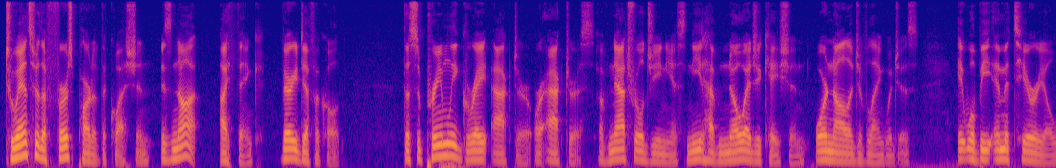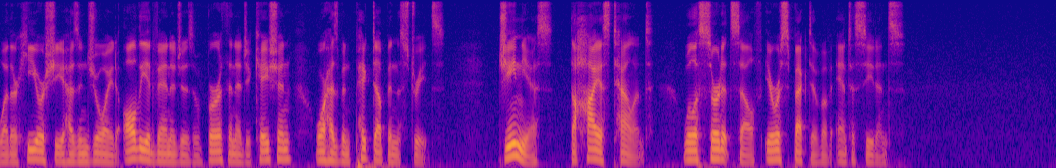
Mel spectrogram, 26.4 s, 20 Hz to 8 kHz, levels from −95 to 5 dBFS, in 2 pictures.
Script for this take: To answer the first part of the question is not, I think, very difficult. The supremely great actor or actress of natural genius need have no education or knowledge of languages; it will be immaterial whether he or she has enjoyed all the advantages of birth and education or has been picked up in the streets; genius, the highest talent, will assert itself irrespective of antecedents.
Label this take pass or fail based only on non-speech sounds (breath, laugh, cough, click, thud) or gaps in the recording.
pass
